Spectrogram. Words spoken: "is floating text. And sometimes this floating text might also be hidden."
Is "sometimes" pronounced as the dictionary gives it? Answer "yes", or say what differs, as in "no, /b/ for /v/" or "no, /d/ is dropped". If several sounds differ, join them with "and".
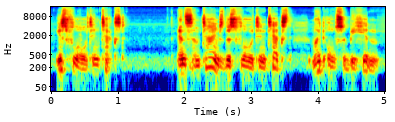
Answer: yes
